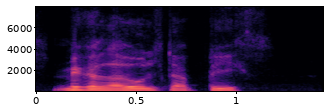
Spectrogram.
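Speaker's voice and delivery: put-on loud, belted, thick Argentinian accent. Retelling a beer ad, doing Messi's line in his thick Argentinian accent. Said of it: "he said it with his thick Argentinian accent".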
